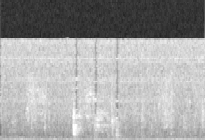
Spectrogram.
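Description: A few soft clicks and paper rustles from papers and the laptop being handled at a lectern, over a steady low electrical hum.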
